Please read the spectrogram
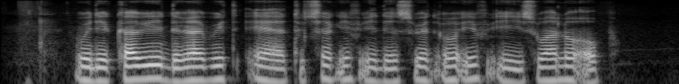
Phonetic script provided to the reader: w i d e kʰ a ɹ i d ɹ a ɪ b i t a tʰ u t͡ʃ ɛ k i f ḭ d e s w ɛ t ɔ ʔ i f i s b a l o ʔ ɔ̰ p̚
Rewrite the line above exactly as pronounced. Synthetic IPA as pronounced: w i d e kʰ a ɹ i d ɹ a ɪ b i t ɛ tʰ u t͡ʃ ɛ k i f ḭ d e s w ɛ t ɔ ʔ i f i s w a l o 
